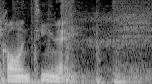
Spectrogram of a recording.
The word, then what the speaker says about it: Collentine: No, I think she corrected us and said it was like Valentine. Oh, right. So I think I'm saying it right. Man, Mona's going to be so mad at me. Collentine.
